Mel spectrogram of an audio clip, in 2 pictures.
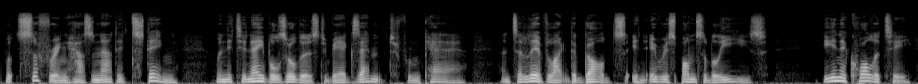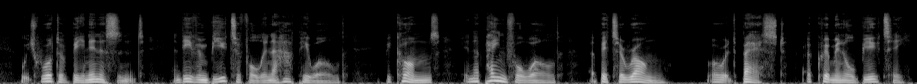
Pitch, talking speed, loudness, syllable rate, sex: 105 Hz, 170 wpm, -22 LUFS, 5.2 syllables/s, male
